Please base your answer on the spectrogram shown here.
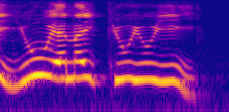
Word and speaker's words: unique: i q u e the pronunciation of the word is unique appears at the final position of the word but to represent that curve the combination of three letters is used q-u-e q-u-e the combination of three letters represents the sound curve if I take another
